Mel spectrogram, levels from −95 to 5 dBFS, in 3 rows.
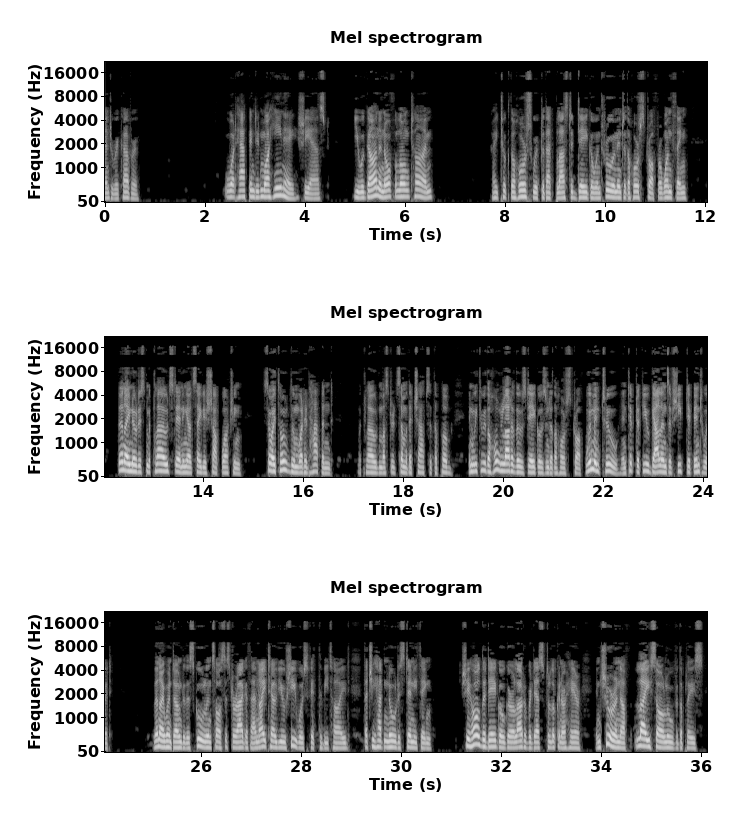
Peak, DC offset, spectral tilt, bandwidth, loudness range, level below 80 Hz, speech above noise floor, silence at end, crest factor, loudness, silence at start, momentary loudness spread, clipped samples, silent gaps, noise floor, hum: -2 dBFS; under 0.1%; -6.5 dB/octave; 17 kHz; 4 LU; -58 dBFS; 69 dB; 0.15 s; 16 dB; -18 LUFS; 0 s; 10 LU; under 0.1%; 0.94-0.98 s, 1.84-1.88 s, 4.71-4.76 s, 7.15-7.21 s; -87 dBFS; none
